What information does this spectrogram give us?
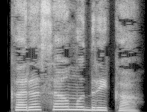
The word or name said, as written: ಕರಸಾಮುದ್ರಿಕ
